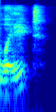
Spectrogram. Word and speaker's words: weight: regardless of the pronunciation height and weight are pronounced differently but they're spelled the same because they mean similar things even though they're pronounced differently words he she they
